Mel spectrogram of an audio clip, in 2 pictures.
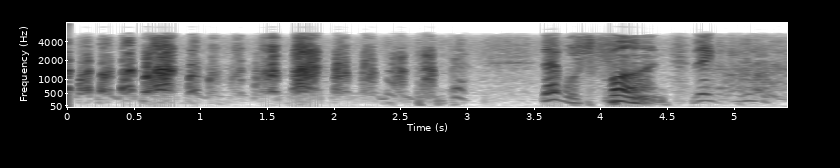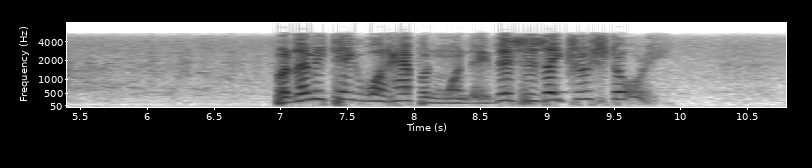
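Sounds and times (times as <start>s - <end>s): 
human voice imitating chickens squawking when pulled backwards by the tail: 0.0s - 3.1s
laughter: 0.0s - 3.1s, 4.7s - 6.7s
speech: 3.6s - 5.4s, 7.0s - 9.9s.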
